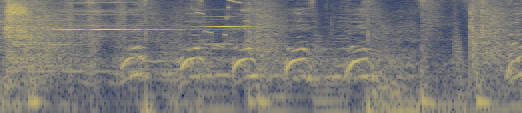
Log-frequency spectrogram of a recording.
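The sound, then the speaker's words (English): Dogs bark in a quick, steady series of short, high yips, about six in a row, fairly loud over a busy, noisy background. “Because these dogs are going to keep barking if they don't get fed.”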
